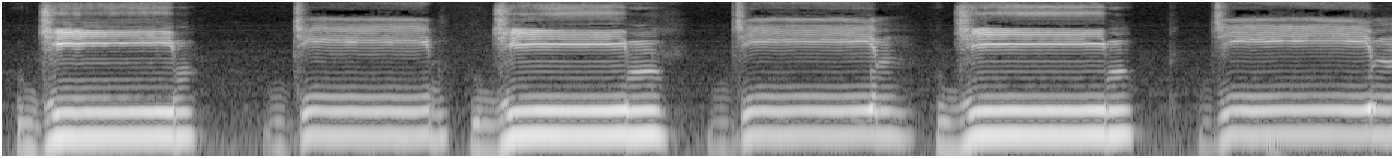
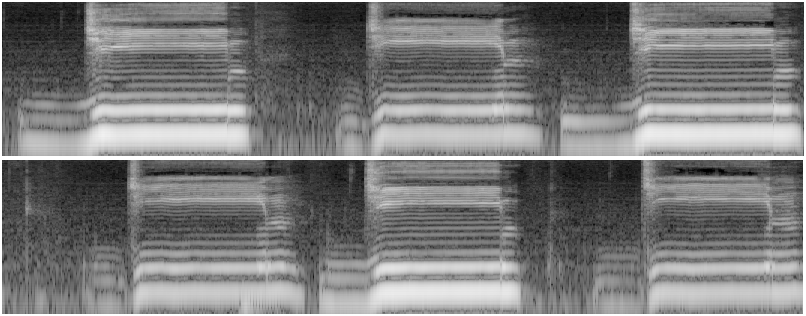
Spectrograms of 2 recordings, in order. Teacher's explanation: comes from the middle of the tongue against the middle of the upper palate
